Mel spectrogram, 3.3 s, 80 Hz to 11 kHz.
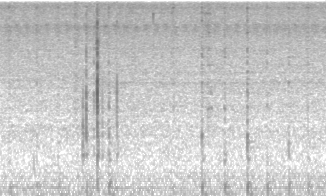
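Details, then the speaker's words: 1961 Harley XLCH Sportster, engine stopped, customer's fresh rebuild under inspection: a few light irregular clicks as the number 4 cam is rocked up and down by hand; a worn cam bushing with excessive clearance. "Now you push down and go up and down. If there's any clearance, it's loose."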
